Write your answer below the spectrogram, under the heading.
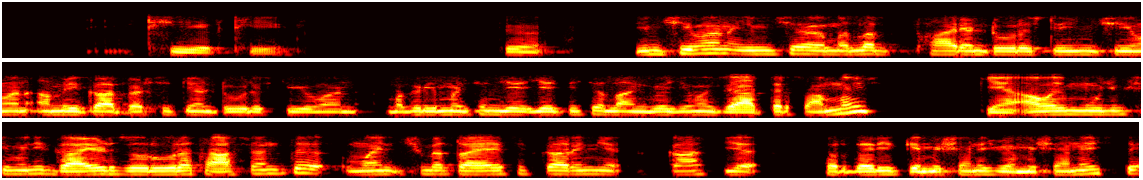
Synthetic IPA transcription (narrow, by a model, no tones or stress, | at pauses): ʈʰiːkʈʰḭːk | t̪ɨ | imt͡ʃʰiiʋɐnimt͡ʃʰimɐt̪lɐb̚pʰaːɾʲɐnʈuːɾisʈiimt͡ʃʰijiʋɐnɐmɾiːkaːpʲɐʈsʰikʲɐ̃ːnʈuːɾisʈijiʋɐnmɐɡɐɾjimɐnʲt͡ʃʰɐnjejɐt̪it͡ʃʰɐlaːŋɡʋeːd͡ʒiʋɐnzʲjaːt̪ɐɾsɐmɨt͡ʃ | kʲãʔɐʋɐjmuːd͡ʒimt͡ʃʰiiʋɐniɡaːjɖzɐɾuːɾɐt̪ʰaːsɐnt̪ɨʋɐnʲt͡ʃʰumʲet̪ɐːjesit̪̚ʲkɐɾɐnji | kaːsjɐ | sʰɐɾd̪ɐɾikɐmiʃɐnɨt͡ʃʋɐmiʃɐnɨt͡ʃʰt̪ɨ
